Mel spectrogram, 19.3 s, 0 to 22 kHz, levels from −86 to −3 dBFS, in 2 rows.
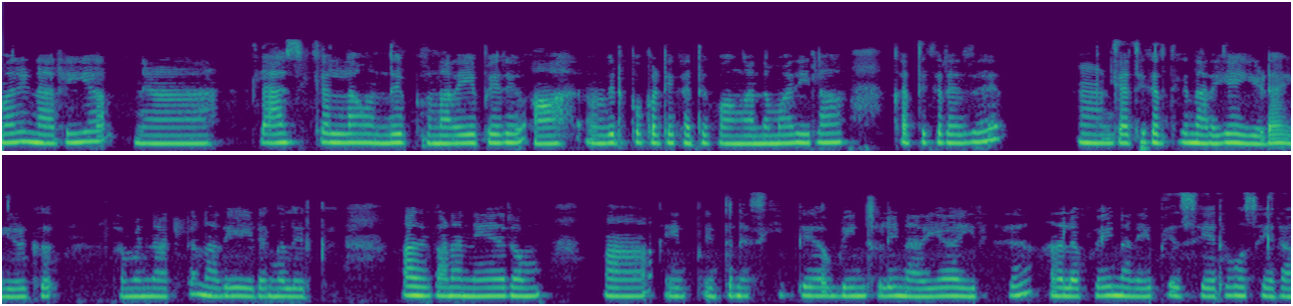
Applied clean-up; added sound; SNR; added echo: neural mask model Resemble Enhance denoiser.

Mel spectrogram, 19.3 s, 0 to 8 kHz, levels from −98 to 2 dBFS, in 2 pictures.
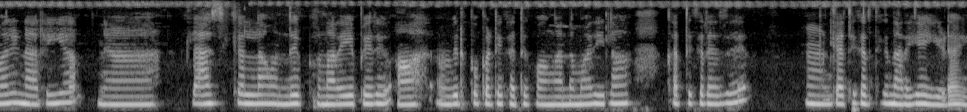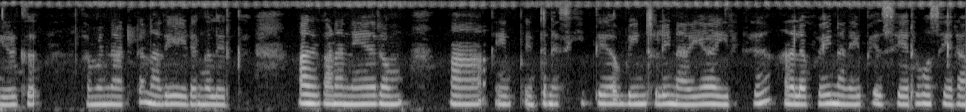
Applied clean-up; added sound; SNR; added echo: none; none; none; none.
